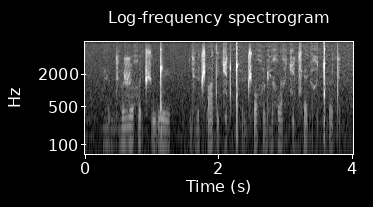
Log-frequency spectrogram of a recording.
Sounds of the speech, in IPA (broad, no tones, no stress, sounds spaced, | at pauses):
ɦ ø ɡ dʱ ɵ ʐ y χ y ɾ e t ʃ y ɡ ŋ͡ǃ y | dʱ ø t͡ʃʼ ɑ t e t͡ɕ ɵ t ǃʰ ø ɡ t͡ʃʼ o χ y ɖʱ e χ w ɛ χ t͡ɕ y t͡sʼ ɛ ɡ ɑ χ ǃʰ ɵ t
